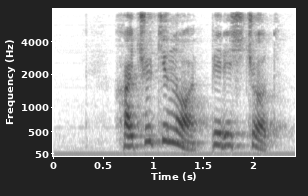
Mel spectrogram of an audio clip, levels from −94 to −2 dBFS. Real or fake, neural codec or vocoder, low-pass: real; none; 7.2 kHz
